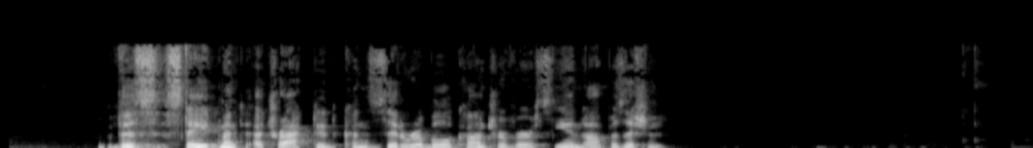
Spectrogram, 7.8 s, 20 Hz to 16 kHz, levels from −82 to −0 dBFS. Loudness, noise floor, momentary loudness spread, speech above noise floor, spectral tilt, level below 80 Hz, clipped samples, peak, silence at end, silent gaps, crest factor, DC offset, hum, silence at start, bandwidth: -19 LUFS; -83 dBFS; 10 LU; 64 dB; -5 dB/octave; -52 dBFS; under 0.1%; -2 dBFS; 2.75 s; none; 20 dB; under 0.1%; none; 0.75 s; 11.5 kHz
